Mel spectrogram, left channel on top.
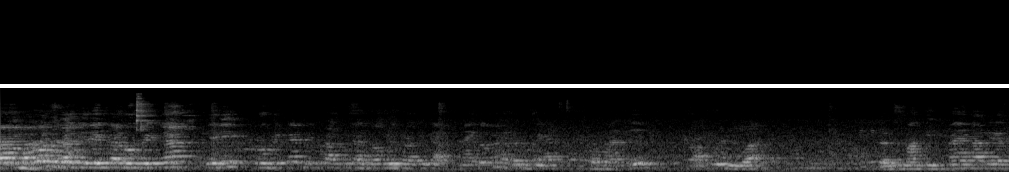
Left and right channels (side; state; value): left; silent; digital silence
